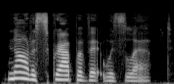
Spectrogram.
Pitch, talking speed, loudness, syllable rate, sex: 200 Hz, 240 wpm, -18 LUFS, 4.4 syllables/s, female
